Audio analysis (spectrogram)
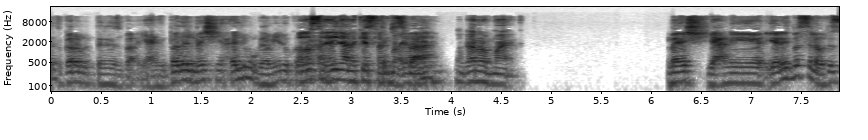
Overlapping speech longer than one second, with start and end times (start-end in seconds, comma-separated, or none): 2.5-3.9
